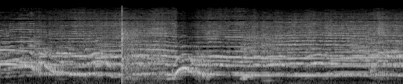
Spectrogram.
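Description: Several kazoos buzzing together in held notes, some swooping up and down in pitch, with a single sharp click about a second in.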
